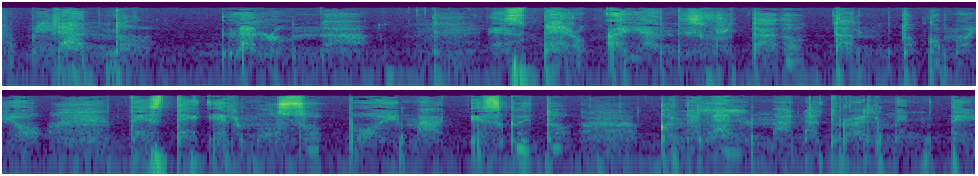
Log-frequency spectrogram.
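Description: A woman whispering at a very slow pace, with long, frequent pauses and big swings in loudness. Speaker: poet and podcast host. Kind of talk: spoken word poetry, sensual ASMR-style reading aloud. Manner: slow, soft, intimate and sensual delivery.

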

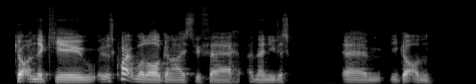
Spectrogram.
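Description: In a Yorkshire accent, a man delivers his words at a very fast pace and medium pitch, in a very clean recording with a silent background. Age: 20s. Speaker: rugby league fan podcast co-host. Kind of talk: casual chat.

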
